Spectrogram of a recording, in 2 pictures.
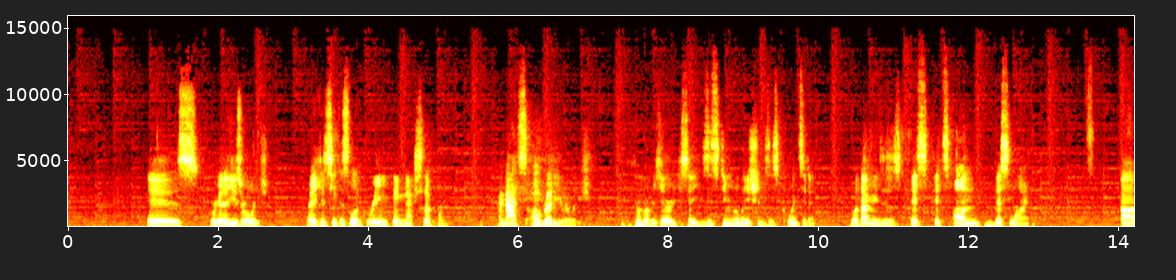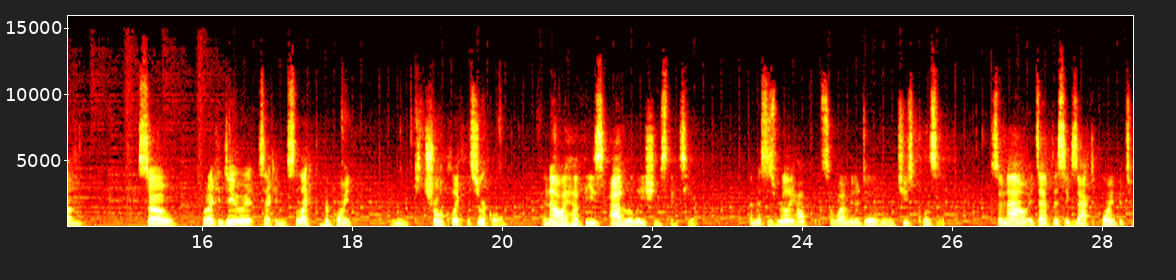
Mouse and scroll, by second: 0.4-1.0 drag, 1.4 middle click, 2.3 click, 3.0 click, 10.5 click, 11.7 click, 12.7 click, 14.2 click, 14.8-16.0 drag, 19.3 click, 25.6 click, 26.2 click, 26.9-27.8 scroll down 9.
